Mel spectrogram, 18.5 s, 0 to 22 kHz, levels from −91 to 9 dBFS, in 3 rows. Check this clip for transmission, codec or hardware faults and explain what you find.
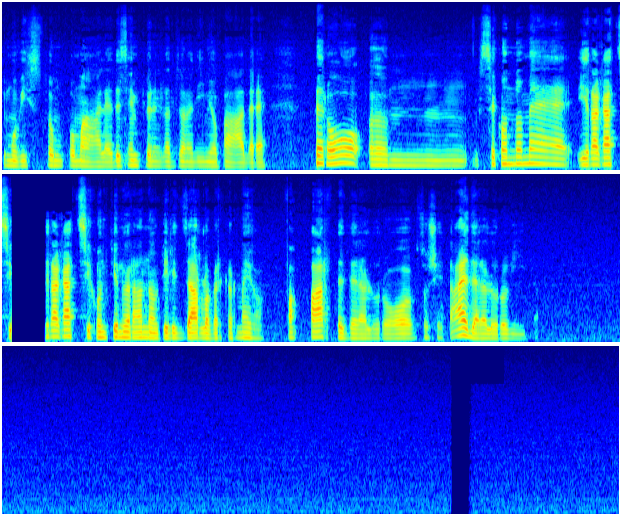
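Two stream reconnects break up this speech. The first runs from 6.27 to 7.05 s, right after "secondo me i ragazzi": about 316 ms of silence, then playback picks up 0.46 s earlier, so you hear a short stretch again before "continueranno a utilizzarlo perché". The second, from 16.85 to 17.61 s, has 151 ms of silence and jumps back 0.6 s. Each time the connection dropped, the player restarted its decoder mid-stream, and the server resent a burst of recent audio, causing the repeat.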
